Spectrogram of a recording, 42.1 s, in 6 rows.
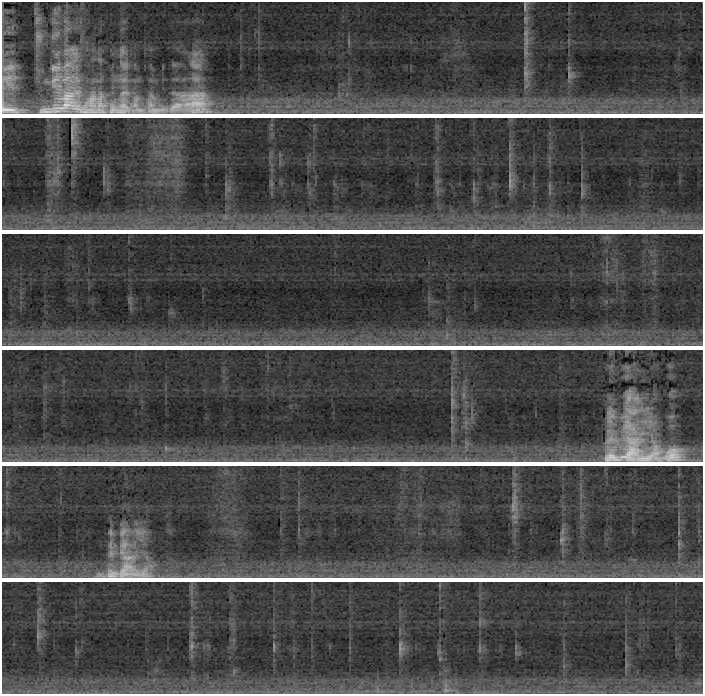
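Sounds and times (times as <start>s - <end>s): wet chewing: 2.3s - 16.2s, 18.2s - 24.5s, 30.8s - 42.0s.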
